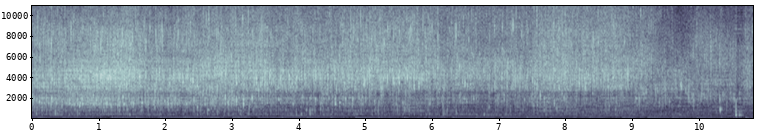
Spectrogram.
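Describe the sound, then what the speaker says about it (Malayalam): Fish fries in hot oil with curry leaves for a Kerala-style fish molly, making a loud, close, continuous crackling sizzle that holds steady with small pops and no speech. "നമുക്ക് വേപ്പില ഇങ്ങനെ വെച്ച് കൊടുത്തിട്ട് നമുക്ക് നമ്മുടെ മീൻ ഫ്രൈ ചെയ്തെടുക്കാം."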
